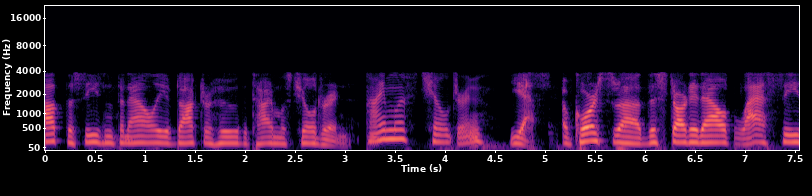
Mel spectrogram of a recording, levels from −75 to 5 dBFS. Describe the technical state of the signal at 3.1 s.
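At 3.1 s the audio is intact, with the G.711 telephone coding band-limiting the speech to below about 3.8 kHz.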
